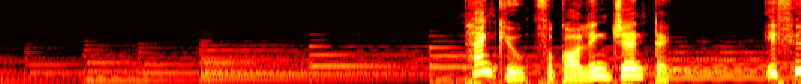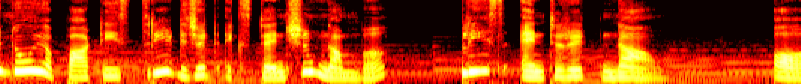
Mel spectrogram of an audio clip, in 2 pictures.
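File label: IVR english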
